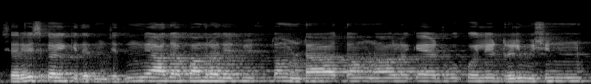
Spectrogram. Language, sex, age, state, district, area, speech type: Goan Konkani, male, 45-60, Goa, Bardez, urban, spontaneous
